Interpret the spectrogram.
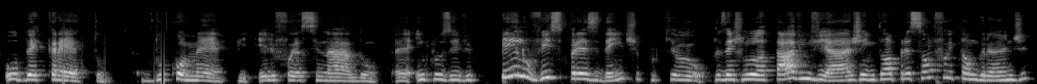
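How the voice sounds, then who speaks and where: A woman with a Brazilian accent gives an academic presentation as a panelist, at a middling pitch. She explains step by step, often checking in with little confirming tags as she goes. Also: lively intonation, normal speed, darkish tone. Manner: explanatory, frequently seeking agreement with tags. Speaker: forum panelist.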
